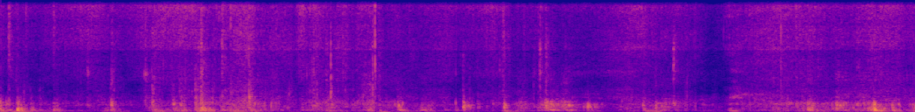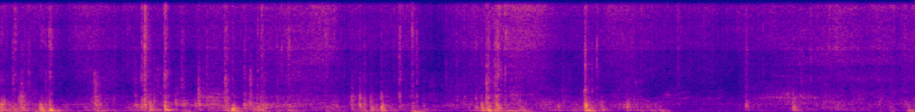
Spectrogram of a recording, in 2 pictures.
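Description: Close rustling and handling noise: cloth and blankets rubbing and shifting against a body-worn camera's microphone, with irregular small knocks and scrapes throughout.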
